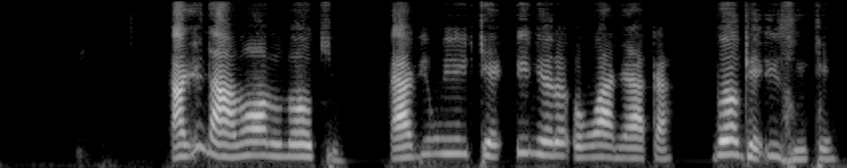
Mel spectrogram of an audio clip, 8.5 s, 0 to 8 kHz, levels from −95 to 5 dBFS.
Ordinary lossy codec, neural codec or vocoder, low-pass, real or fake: none; codec, 16 kHz, 1 kbps, FunCodec, trained on LibriTTS, 50 frames a second; none; fake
